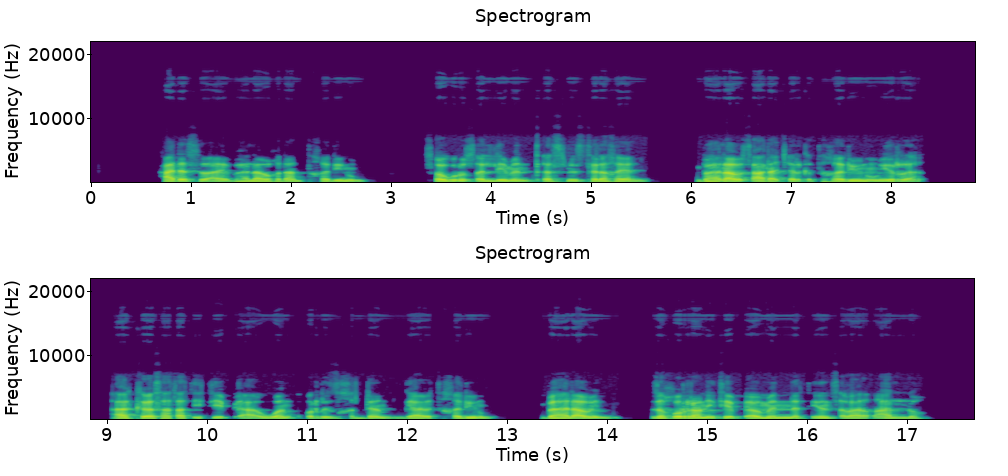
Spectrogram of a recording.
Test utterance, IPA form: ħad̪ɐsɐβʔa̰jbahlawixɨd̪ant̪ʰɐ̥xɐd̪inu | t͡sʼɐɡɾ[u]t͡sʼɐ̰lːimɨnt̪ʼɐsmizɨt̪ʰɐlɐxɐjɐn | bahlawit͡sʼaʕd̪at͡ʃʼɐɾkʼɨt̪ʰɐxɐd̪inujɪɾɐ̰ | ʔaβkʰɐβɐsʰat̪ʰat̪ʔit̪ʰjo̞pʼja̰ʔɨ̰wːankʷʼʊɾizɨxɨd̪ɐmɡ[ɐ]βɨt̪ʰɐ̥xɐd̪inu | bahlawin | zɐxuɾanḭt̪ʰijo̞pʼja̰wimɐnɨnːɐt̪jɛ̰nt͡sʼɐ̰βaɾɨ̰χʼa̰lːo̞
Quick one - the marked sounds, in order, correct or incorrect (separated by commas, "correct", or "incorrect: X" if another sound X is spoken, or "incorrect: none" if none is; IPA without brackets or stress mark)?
correct, incorrect: a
